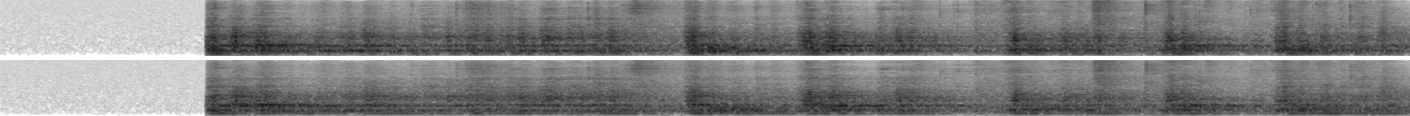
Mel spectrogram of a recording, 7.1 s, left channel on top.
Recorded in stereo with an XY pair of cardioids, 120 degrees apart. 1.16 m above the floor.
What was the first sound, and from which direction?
Writing, 40° left.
